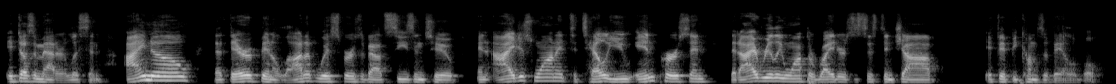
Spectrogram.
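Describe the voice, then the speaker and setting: A man's voice: mid-range voice, animated, normal speed, fairly bright tone. A man reading the part of an earnest, pushy young hopeful TV writer in a comedy table read. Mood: earnest, nervy. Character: eager, pushy male aspiring TV writer.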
